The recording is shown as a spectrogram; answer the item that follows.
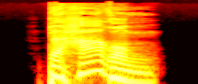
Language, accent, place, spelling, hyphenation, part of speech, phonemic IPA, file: German, Germany, Berlin, Behaarung, Be‧haa‧rung, noun, /bəˈhaːʁʊŋ/, De-Behaarung2.ogg
- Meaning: 1. hair 2. fur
